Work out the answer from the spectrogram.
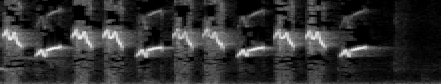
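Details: Cinereous tit in full song: a rapid string of about ten high, bright whistled notes, alternating between two pitches in clipped pairs, delivered over two seconds and then stopping.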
